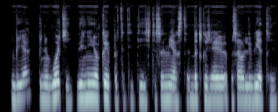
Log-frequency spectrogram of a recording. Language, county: Lithuanian, Vilnius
